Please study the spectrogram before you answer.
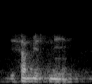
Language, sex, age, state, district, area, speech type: Bodo, male, 18-30, Assam, Chirang, rural, conversation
